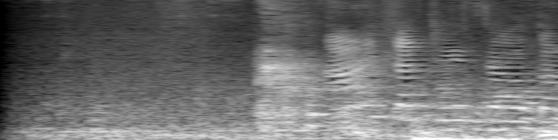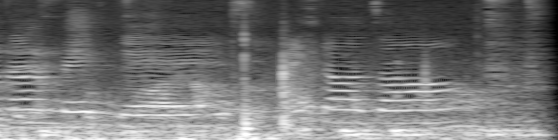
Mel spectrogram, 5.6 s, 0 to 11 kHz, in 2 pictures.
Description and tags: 0397 Japanese Restaurant waitress
Waitress brings the foot in a Japanese restaurant.
20120807
cutlery, japanese, tokyo, japan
